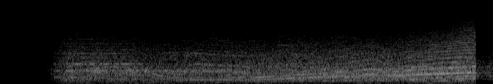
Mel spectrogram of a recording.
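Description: Formula One race cars in a racing video game set at the Austrian Grand Prix, engines droning loud and close as the formation lap begins, pitch slowly rising over several seconds before cutting off abruptly.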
